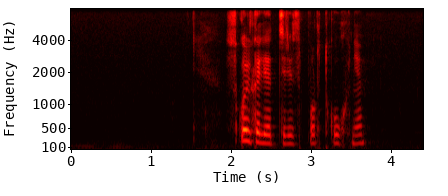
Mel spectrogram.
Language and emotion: Russian, neutral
